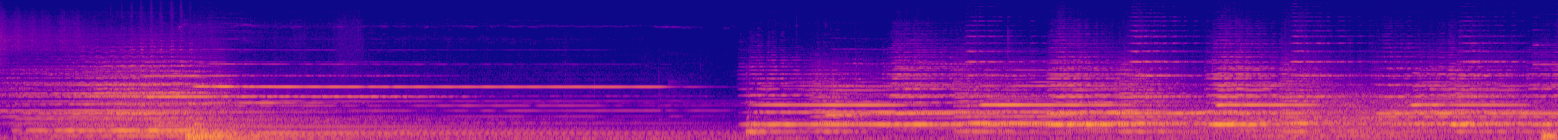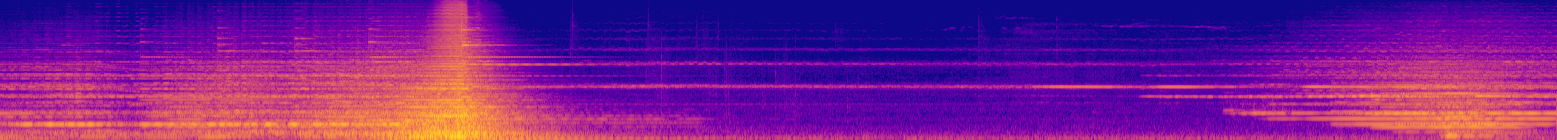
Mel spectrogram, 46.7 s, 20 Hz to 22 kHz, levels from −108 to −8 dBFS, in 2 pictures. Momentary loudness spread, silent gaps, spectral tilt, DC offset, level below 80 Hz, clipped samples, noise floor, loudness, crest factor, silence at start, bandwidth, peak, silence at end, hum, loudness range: 20 LU; none; -5 dB/octave; under 0.1%; -46 dBFS; under 0.1%; -62 dBFS; -30 LUFS; 30 dB; 0 s; over 20 kHz; -2 dBFS; 0 s; none; 26 LU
